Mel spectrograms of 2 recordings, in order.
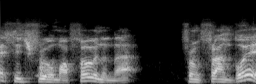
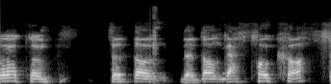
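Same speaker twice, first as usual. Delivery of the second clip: slow, laughing through the words while cracking up. Opening the podcast after laughing too much: laughing while talking. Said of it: "I can't even talk, man. I was laughing too much".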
